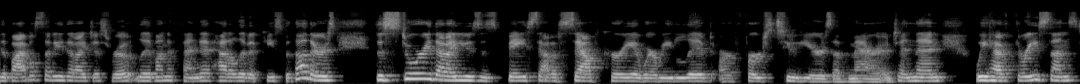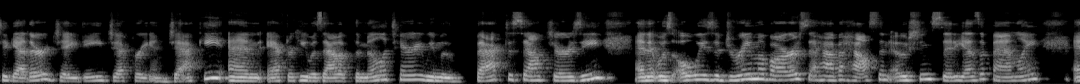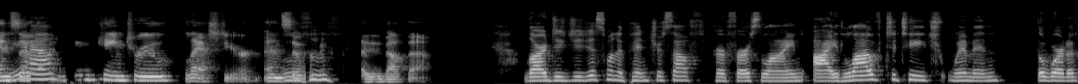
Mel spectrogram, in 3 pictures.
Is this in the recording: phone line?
no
